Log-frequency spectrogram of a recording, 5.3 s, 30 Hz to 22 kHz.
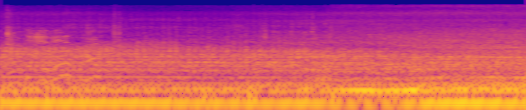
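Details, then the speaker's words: Truck with an 8.1 Vortec V8, lifted off the ground in the shop before swapping the large floater wheels: deep, steady low rumble at idle, no knocks or misses; owner says the motor sounds good despite the noise. "lift it up how noisy that thing is yeah that motor sounds good though"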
